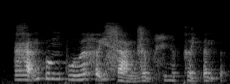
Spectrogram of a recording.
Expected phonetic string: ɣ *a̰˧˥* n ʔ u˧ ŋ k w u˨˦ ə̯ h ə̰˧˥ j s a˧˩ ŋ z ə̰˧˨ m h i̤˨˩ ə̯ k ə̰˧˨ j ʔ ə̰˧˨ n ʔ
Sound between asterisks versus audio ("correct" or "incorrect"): correct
